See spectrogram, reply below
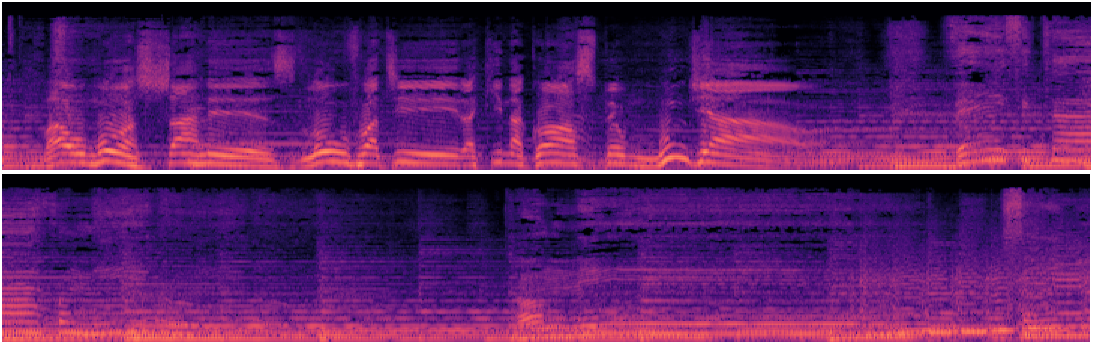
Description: louvo a ti vinheta

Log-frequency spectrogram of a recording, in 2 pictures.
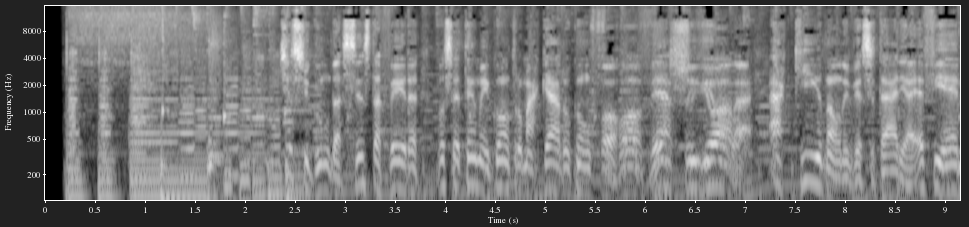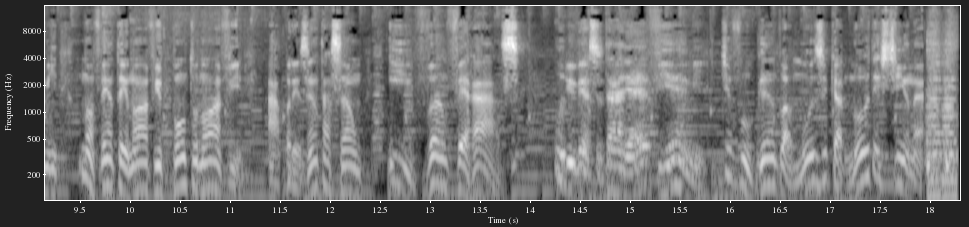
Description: forra verso viola

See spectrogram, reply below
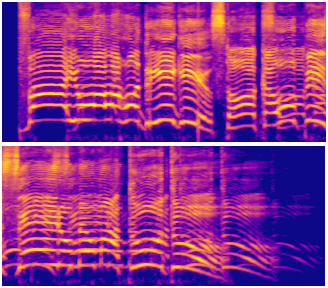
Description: toca o piseiro matuto

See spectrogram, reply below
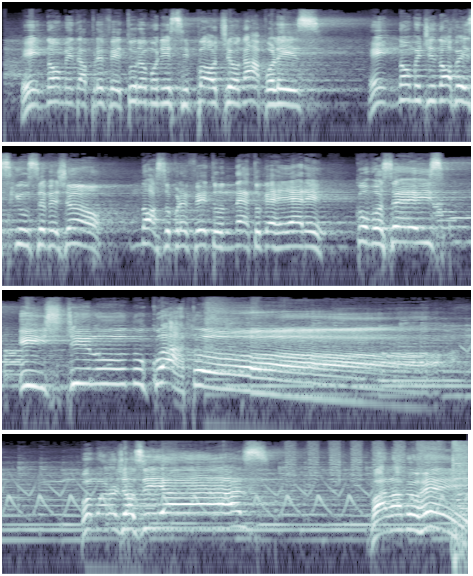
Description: ao vivo abertura

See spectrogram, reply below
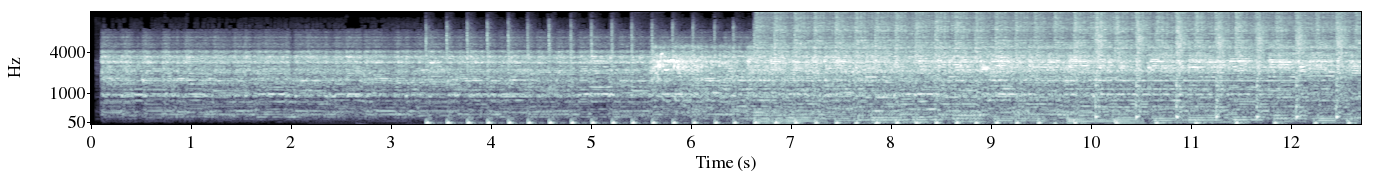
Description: vinheta

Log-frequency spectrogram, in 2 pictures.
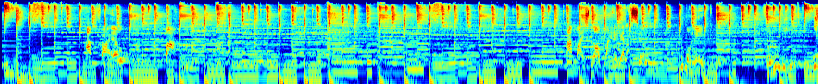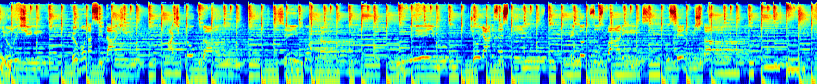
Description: bolero ao vivo

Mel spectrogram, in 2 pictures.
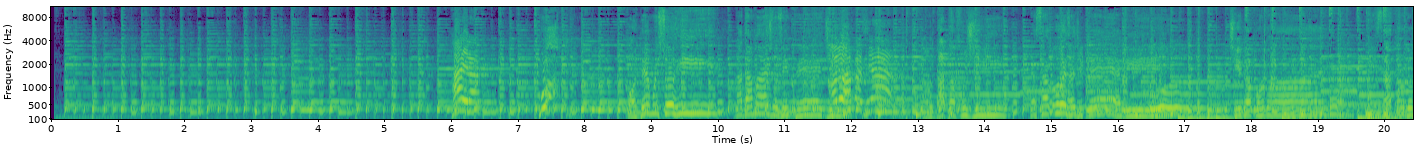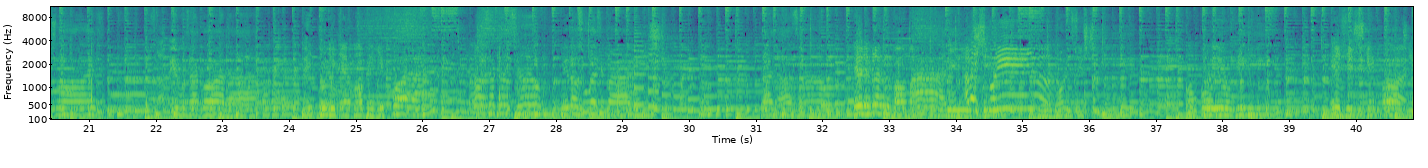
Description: samba

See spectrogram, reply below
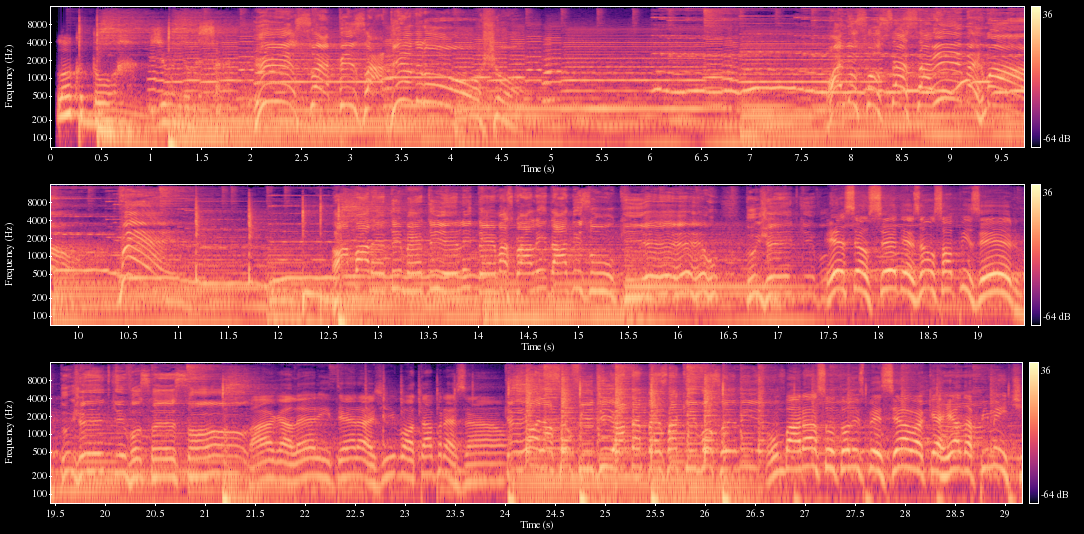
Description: piseiro

